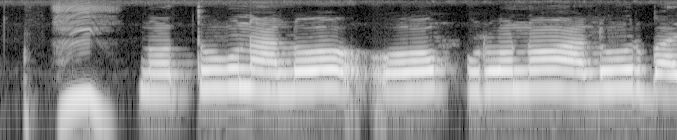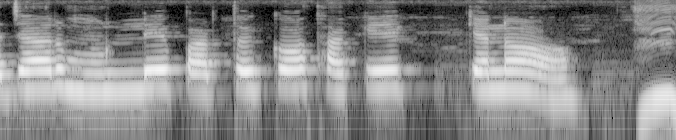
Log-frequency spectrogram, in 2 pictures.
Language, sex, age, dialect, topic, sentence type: Bengali, female, 31-35, Jharkhandi, agriculture, question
